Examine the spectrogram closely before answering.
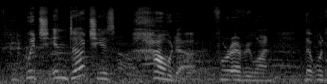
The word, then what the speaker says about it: Gouda: also today we have a gouda The Laughing gouda which in Dutch is powder for everyone that would like to know to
